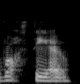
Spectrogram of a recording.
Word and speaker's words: Rosio: And if you're struggling to remember how to say her name, just remember she lives by the sea. So, Rosio.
